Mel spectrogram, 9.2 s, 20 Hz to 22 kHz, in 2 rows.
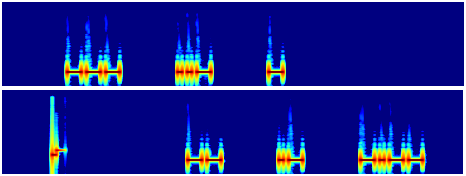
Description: Morse code, heard as a keyed tone, about 25 wpm, spaced as for 12 wpm, 700 Hz. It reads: OUT MAY
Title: 4x Character Spacing - Top 100 Words - 25wpm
